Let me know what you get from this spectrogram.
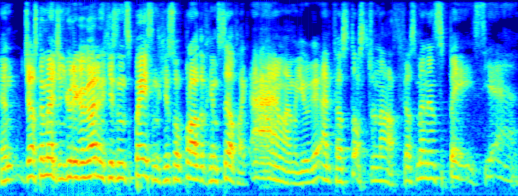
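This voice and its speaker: With a Russian accent, a man talks at a fairly quick pace and ordinary pitch variation. Noticeable background noise runs underneath. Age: 30s. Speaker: comedian. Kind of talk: stand-up. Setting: stage with audience.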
